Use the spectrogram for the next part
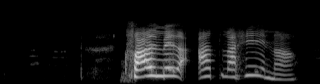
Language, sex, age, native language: Icelandic, female, 8, German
